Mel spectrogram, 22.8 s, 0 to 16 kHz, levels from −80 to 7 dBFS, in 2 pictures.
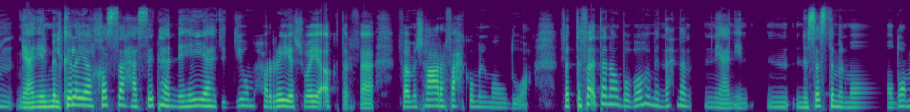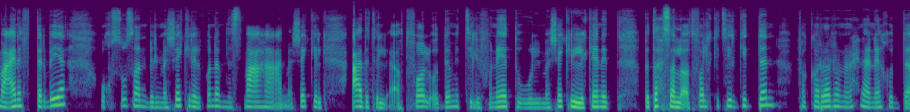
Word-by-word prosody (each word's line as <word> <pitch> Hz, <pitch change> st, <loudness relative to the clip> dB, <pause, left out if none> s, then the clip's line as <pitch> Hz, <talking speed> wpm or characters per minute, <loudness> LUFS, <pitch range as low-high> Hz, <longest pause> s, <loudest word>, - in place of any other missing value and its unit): إمم. 175 Hz, -3 st, -8 dB
يعني 160 Hz, +2 st, +4 dB
الملكية 220 Hz, +6 st, +6 dB
الخاصة 230 Hz, +3 st, +4 dB
حسيتها 215 Hz, +2 st, +2 dB
إن 190 Hz, -3 st, -2 dB
هي 195 Hz, +2 st, +3 dB
هتدّيهم 190 Hz, +4 st, -7 dB
حرية 185 Hz, +1 st, +3 dB
شوية 175 Hz, 0 st, +3 dB
أكتر، -, -, -2 dB
ف -, -, -6 dB, 0.4 s
فمش 175 Hz, +3 st, 0 dB
هاعرف 205 Hz, -1 st, +4 dB
أحكم 185 Hz, -2 st, -1 dB
الموضوع، 155 Hz, -4 st, -11 dB, 0.4 s
فاتفقت 225 Hz, +8 st, +2 dB
أنا 260 Hz, -1 st, +2 dB
وباباهم 225 Hz, +3 st, -3 dB
إن 200 Hz, -3 st, -5 dB
إحنا 210 Hz, +1 st, -3 dB, 0.3 s
ن 160 Hz, -, -11 dB
يعني 145 Hz, 0 st, -5 dB, 0.2 s
ن 165 Hz, 0 st, -7 dB
نسستم 180 Hz, +4 st, +5 dB
الموضوع 155 Hz, +1 st, -6 dB
معانا 185 Hz, +2 st, +3 dB
في 205 Hz, -, -9 dB
التربية، 220 Hz, +7 st, +1 dB, 0.4 s
وخصوصًا 210 Hz, -1 st, -4 dB
بالمشاكل 170 Hz, +3 st, -4 dB
اللي 170 Hz, -3 st, -2 dB
كنا 195 Hz, +2 st, -4 dB
بنسمعها 175 Hz, 0 st, -2 dB
عن -, -, -4 dB
مشاكل 180 Hz, -2 st, -5 dB, 0.4 s
قعدة 170 Hz, -2 st, +3 dB
الأطفال 175 Hz, +3 st, -4 dB
قُدّام 170 Hz, +4 st, -5 dB
التليفونات 165 Hz, 0 st, -3 dB
والمشاكل 150 Hz, +5 st, -3 dB
اللي 155 Hz, -2 st, +5 dB
كانت 170 Hz, +2 st, 0 dB, 0.4 s
بتحصل 185 Hz, 0 st, +4 dB
لأطفال 190 Hz, +2 st, -1 dB
كتير 200 Hz, -2 st, -5 dB
جدًا، 220 Hz, +3 st, -2 dB, 0.3 s
فقرَّرنا 180 Hz, +2 st, -2 dB
إن -, -, -7 dB
إحنا 175 Hz, -1 st, -3 dB
ناخد 160 Hz, -1 st, -6 dB
180 Hz, 135 wpm, -19 LUFS, 165-200 Hz, 0.4 s, الملكية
